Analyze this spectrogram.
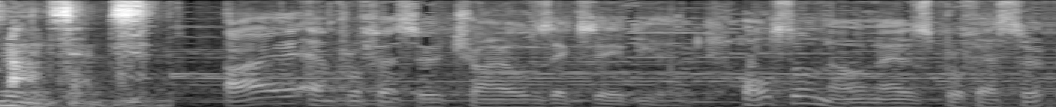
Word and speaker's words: Xavier: Xerox, Xylophone, Xerxes, Xanthan Gum. Why would you think his name was pronounced in any other way than Xavier?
